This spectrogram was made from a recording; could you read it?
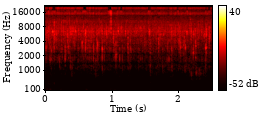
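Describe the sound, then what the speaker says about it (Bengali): Whole cumin seeds and onion frying in oil, a steady, fairly soft crackling sizzle throughout with no voices, heard close. "আস্ত জিরাগুলো দিয়ে দিব, একটু ভেজে নেব আস্ত জিরাগুলো একটু"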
